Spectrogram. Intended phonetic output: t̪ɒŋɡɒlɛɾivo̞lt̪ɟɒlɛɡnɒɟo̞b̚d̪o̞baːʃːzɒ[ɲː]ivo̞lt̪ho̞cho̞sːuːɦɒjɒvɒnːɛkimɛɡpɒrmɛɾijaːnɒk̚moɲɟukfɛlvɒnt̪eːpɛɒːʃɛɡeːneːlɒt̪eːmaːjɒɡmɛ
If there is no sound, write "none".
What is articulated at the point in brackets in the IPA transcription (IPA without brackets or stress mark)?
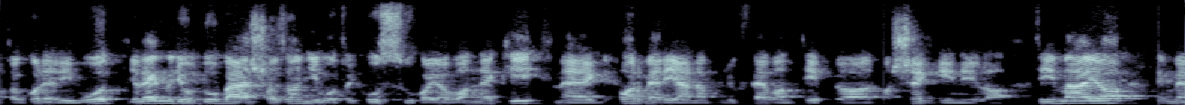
ɲː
